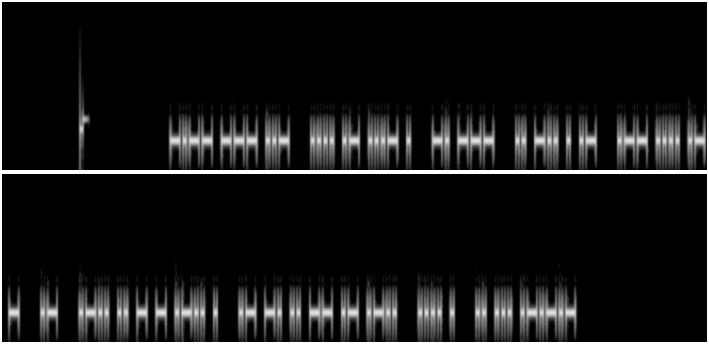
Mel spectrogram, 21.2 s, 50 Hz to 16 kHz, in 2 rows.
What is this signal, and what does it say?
Morse code, heard as a keyed tone, about 25 wpm, 700 Hz. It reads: YOU HAVE NO IDEA WHAT A LITTLE ANIMAL HE IS.
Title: Sentences from Top 1000 Words - Review Part 1 - 25wpm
